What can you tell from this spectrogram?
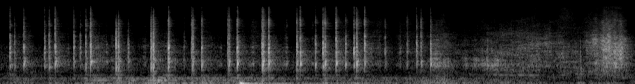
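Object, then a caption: Hollow plastic pumpkin bucket. Long claw nails tap the bottom and sides of an empty, orange, hollow plastic jack-o'-lantern candy bucket. A fast run of short, dry, clicky taps with a bright edge and almost no ring settles into a softer, brushing rustle near the end.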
